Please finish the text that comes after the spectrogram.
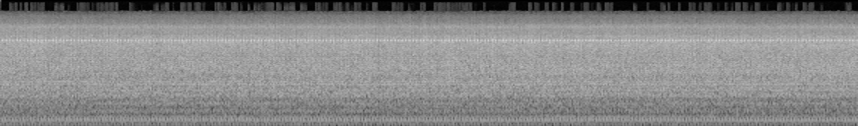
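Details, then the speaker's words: Troy-Bilt Mustang RZT zero-turn twin-cylinder mower after ignition coil replacement, steady even drone at constant speed with no misses; both cylinders now firing, normal running. "anyway you can just hear the difference as the as the mower is running that both cylinders are now working"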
